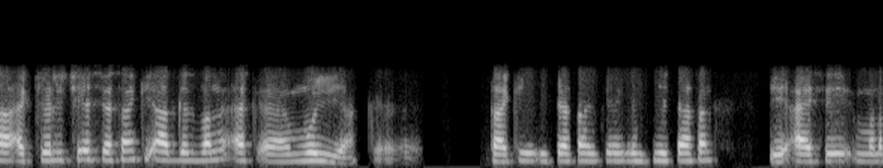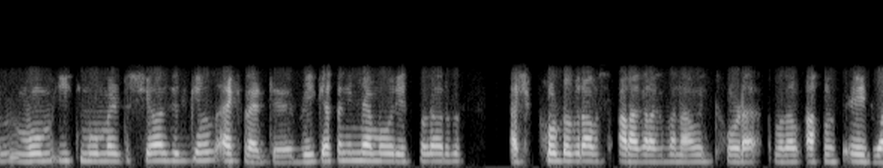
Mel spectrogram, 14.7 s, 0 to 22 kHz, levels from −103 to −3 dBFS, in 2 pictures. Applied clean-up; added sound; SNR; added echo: none; none; none; none.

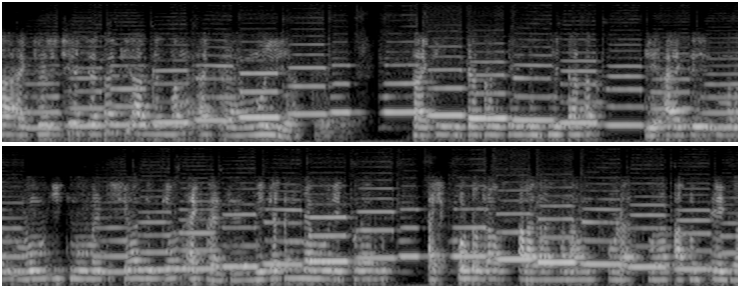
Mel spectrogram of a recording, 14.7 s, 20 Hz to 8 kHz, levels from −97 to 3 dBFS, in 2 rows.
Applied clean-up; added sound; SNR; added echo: none; Wind instrument, woodwind instrument; -1 dB; reverberation time 0.2 s.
